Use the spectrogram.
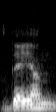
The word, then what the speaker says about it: Dejan: one for me thanks Chris my name is Deon and you you're pretty good I mean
